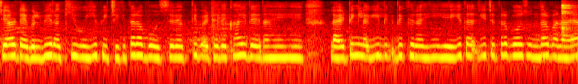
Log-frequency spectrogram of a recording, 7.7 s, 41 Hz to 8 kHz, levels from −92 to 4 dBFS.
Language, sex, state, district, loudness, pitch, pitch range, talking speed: Hindi, female, Chhattisgarh, Bastar, -24 LUFS, 230 Hz, 220-245 Hz, 210 wpm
